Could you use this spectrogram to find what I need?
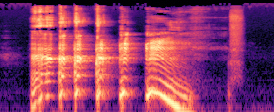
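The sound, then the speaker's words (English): A woman clears her throat at a lectern with five short, rough rasps in quick succession, then a longer drawn-out gravelly clearing and a brief final huff, fairly loud and without talk. “approaches the lectern and clears her throat.”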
